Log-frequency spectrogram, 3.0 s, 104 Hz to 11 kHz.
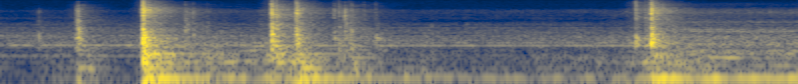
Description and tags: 08 REVIEW START
Recording of a Panasonic NV-J30HQ VCR.
cassette, loop, pack, recording, retro, tape, vcr, vhs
